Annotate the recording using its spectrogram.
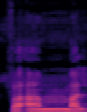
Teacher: فَأَمَّا میم شدہ ہے غنہ کر کے پڑھیں گے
